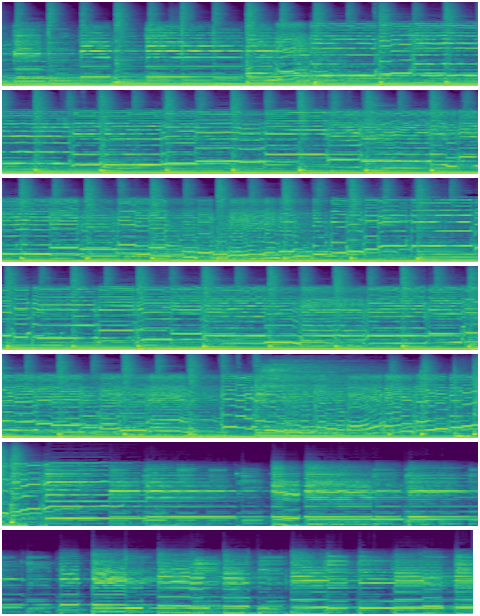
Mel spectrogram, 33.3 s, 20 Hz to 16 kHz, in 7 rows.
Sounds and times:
Music: 0.0s - 33.2s.

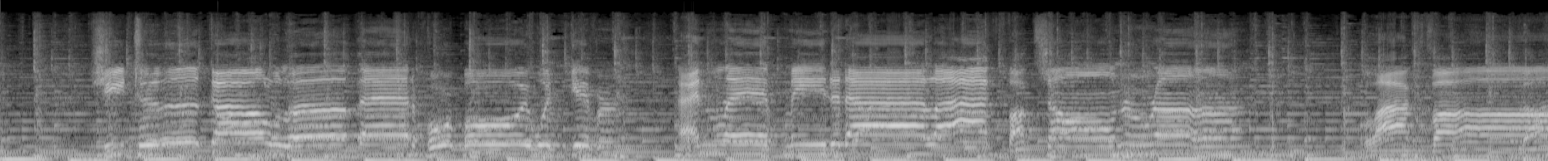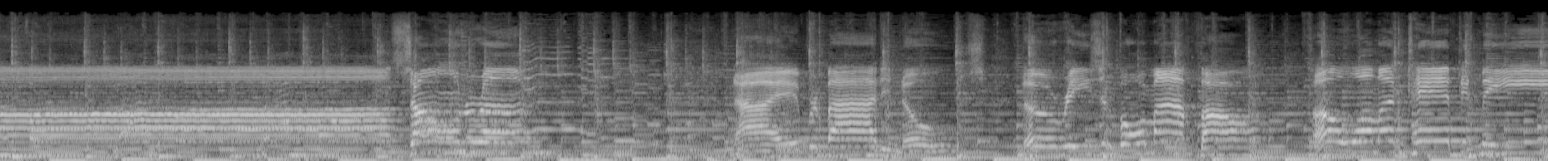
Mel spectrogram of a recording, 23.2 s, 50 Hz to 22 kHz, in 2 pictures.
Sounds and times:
Bluegrass: 0.0s - 23.2s.

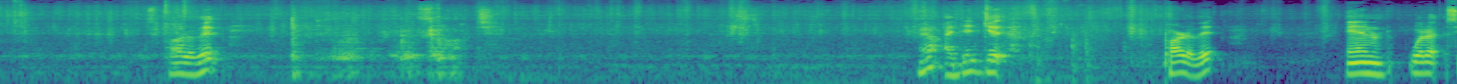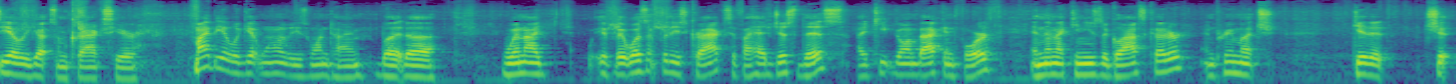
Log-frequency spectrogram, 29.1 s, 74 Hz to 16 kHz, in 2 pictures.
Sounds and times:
Dishes, pots, and pans: 2.9s - 4.6s.

